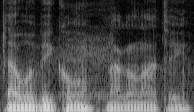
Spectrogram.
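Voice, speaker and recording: A man's voice: extremely low pitch, monotone, fast talker, dark tone. A man co-hosting a casual anime podcast, laid-back and agreeable as he chats along. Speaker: podcast co-host.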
